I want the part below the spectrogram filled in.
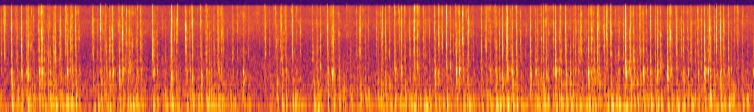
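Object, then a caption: Laptop keyboard with plastic keycaps. Fingertips of both hands type rapidly on a backlit MacBook Pro keyboard with plastic keycaps in a solid aluminum body resting on a desk. It produces a steady stream of quick, short clicky key taps with brief pauses, with soft low thumps under bright clicks.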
